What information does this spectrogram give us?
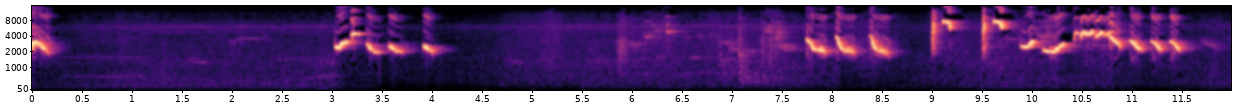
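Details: Song of an orange-headed thrush aimed at angering other males: scattered short phrases of quick slurred whistles that build into a longer, rapid chattering run of repeated notes near the end.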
